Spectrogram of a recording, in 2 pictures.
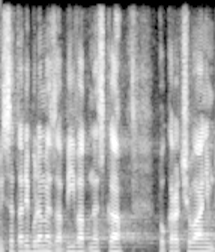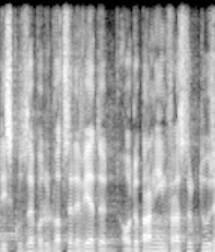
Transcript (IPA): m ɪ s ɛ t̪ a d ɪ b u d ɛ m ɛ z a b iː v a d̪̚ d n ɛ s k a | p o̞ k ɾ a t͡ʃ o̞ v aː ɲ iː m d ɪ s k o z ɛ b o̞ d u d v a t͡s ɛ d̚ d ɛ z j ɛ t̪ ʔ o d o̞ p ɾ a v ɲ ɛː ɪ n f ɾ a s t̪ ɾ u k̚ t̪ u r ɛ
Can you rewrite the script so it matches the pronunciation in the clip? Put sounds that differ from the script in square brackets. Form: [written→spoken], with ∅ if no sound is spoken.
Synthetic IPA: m ɪ s ɛ t̪ a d ɪ b u d ɛ m ɛ z a b iː v a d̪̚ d n ɛ s k a | p o̞ k ɾ a t͡ʃ o̞ v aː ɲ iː m d ɪ s k [o→u] z ɛ b o̞ d u d v a t͡s ɛ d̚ d ɛ [z→v] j ɛ t̪ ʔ o d o̞ p ɾ a v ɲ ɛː ɪ n f ɾ a s t̪ ɾ u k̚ t̪ u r ɛ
